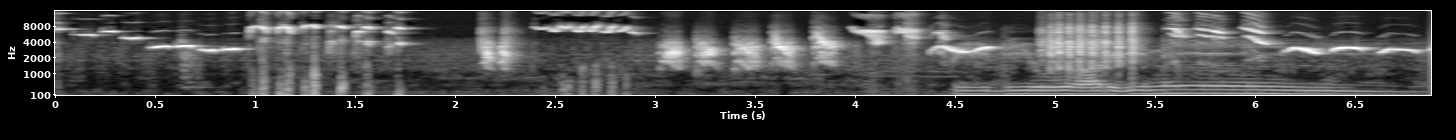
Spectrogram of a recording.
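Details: Brown-chested jungle flycatcher from Bali singing to draw other birds into singing: high falling whistles and buzzy notes, interrupted by rattling clicks, with a human voice speaking in the background toward the end.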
